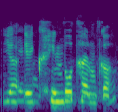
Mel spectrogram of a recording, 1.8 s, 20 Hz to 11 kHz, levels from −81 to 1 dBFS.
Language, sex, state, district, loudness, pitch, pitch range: Hindi, female, Uttar Pradesh, Budaun, -15 LUFS, 235 Hz, 230-245 Hz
